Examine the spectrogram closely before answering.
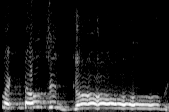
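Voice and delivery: high, loud, very slow and half sung; rapturous gasp. Acted. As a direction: overcome by the taste. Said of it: "he gasped".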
